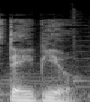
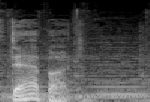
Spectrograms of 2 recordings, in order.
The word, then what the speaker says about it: debut: let's try this one it is pronounced as debut usually mispronounced as debut debut is a French origin meaning a person's first appearance or performance in a particular role the tea is silent an example her debut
